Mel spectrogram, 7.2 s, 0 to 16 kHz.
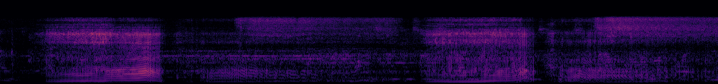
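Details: Heavy, rumbling snoring "like a train" on breathing in, then noisy breathing out, about 17 breaths a minute.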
